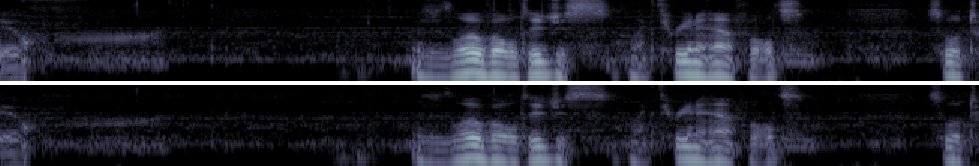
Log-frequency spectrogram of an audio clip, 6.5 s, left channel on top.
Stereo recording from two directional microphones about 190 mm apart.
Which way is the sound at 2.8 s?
50° left (ahead or behind).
